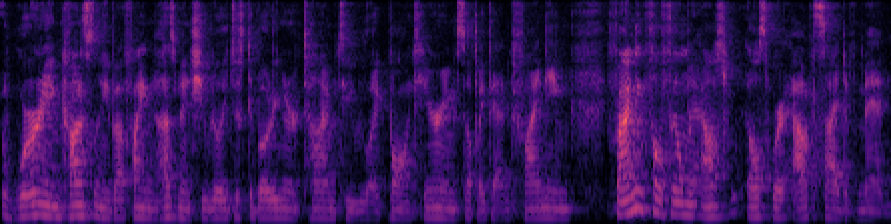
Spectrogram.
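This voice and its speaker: With a normal speaking voice, a man talks at a fairly quick pace in a medium pitch and fairly even intonation. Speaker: podcast host. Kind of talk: casual chat. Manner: joking, playful.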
